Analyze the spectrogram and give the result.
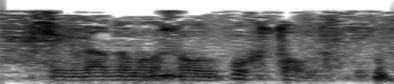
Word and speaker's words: Ухтомский: И сегодня я хочу рассказать, с одной стороны, известный, с другой стороны, в широкой публике фактически неизвестный, Алексей Алексеевич Ухтомский. Сразу говорю, что ударение на первую букву, это он.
